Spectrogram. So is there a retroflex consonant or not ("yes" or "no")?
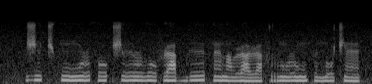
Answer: yes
